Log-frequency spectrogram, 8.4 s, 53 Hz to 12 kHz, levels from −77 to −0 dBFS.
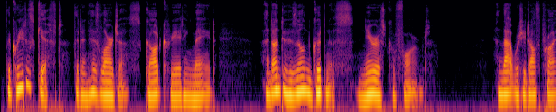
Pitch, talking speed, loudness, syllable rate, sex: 125 Hz, 165 wpm, -20 LUFS, 5.3 syllables/s, male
